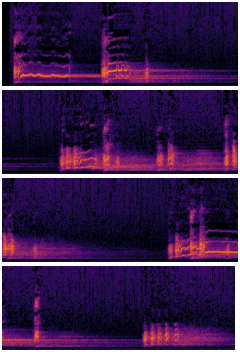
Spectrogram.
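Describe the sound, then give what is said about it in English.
Two coyotes howl and yip back and forth in three wavering bursts, their cries echoing and fading into quiet between calls, with no talking. “there's a poetics of space that is just really remarkable because when you make a quiet recording, like the recording of coyotes singing, is this a recording of coyotes or is this a recording of silence made audible by coyotes?”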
